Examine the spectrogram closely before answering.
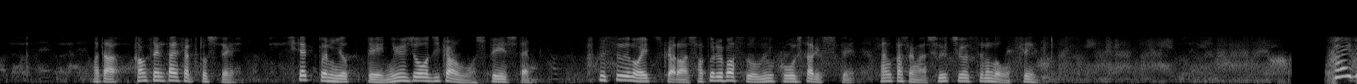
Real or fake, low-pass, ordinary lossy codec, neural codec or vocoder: fake; 3.6 kHz; none; codec, 16 kHz, 1 kbps, FreqCodec, larger model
